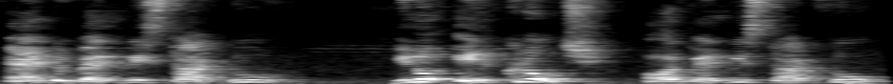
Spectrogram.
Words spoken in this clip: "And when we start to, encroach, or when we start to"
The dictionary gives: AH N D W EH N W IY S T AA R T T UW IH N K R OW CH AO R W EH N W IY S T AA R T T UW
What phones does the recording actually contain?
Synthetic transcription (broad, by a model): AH N D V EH N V IY S T AA R T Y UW IH N K R OW CH AO R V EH N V IY S T AA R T T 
